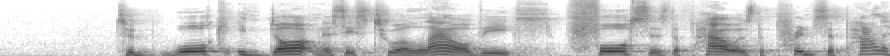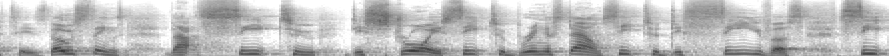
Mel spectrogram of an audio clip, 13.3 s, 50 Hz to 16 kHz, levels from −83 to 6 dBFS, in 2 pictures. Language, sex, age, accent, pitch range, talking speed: English, male, 40-59, British, 135-195 Hz, 130 wpm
